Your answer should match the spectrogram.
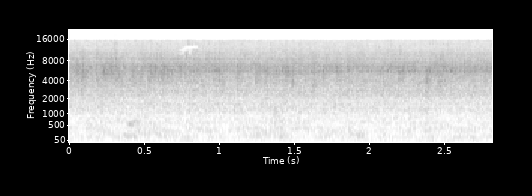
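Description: Tap water runs in a steady, loud hiss and gush throughout while a teflon-taped pipe joint is tested, with no pauses and no talking.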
